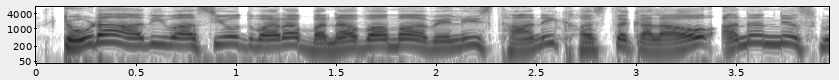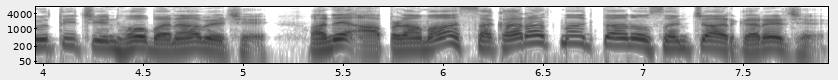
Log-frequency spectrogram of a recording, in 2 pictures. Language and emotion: Gujarati, happy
